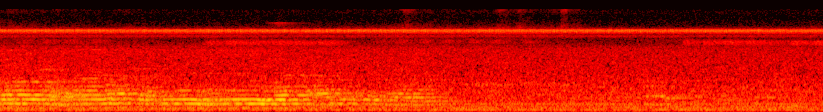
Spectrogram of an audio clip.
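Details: Insects at night in an Indonesian village: a steady, shrill high drone runs unbroken throughout, with lower harmonic tones sounding in the first three seconds before fading under a faint hiss.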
